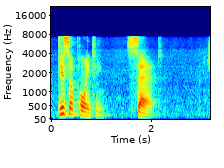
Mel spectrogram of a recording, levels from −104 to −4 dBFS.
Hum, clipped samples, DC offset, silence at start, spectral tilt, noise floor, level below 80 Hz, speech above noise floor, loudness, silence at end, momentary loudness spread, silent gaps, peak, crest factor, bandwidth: none; under 0.1%; under 0.1%; 0.15 s; -2.5 dB/octave; -59 dBFS; -84 dBFS; 37 dB; -22 LUFS; 0 s; 17 LU; none; -4 dBFS; 22 dB; 7.8 kHz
